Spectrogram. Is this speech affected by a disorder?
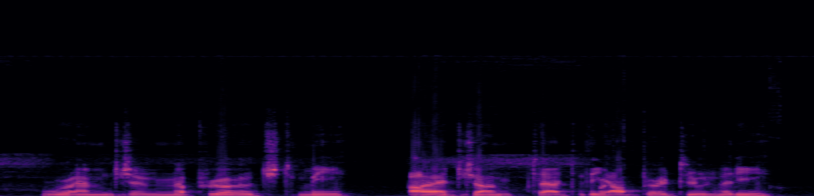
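Yes: traumatic brain injury; injury at age 10.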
